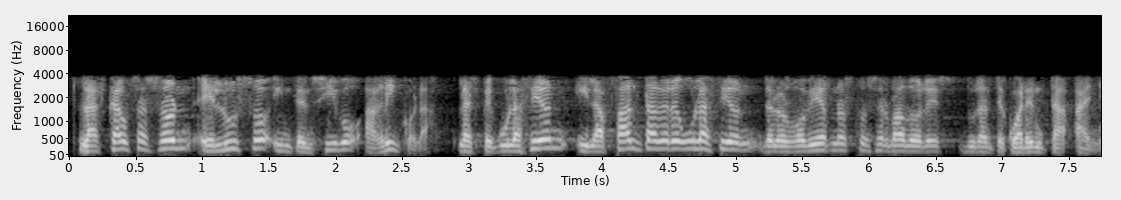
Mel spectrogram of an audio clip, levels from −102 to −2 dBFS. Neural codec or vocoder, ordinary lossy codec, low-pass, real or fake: none; Opus, 64 kbps; 3.6 kHz; real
